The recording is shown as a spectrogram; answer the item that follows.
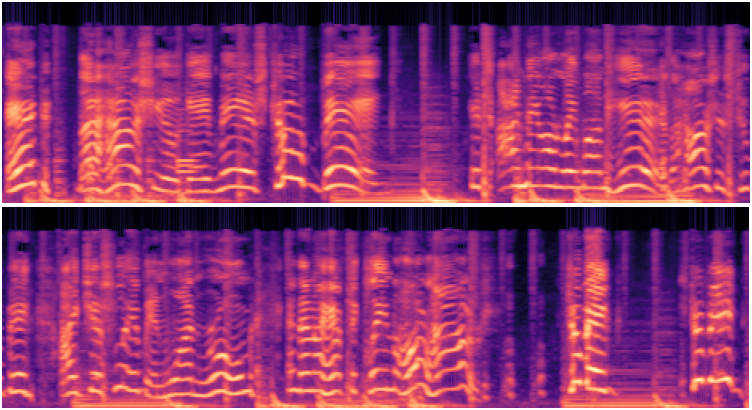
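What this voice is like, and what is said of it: Imitating his elderly mother's voice. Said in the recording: “I'll do her voice.”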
